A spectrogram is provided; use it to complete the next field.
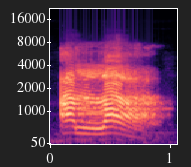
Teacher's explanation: Bukan anla. Tapi nunnya itu seolah-olah enggak ada tuh, dimasukin ke suara lam. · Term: idgham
